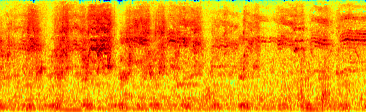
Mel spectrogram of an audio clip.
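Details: Several pigs squealing: shrill, harsh, high-pitched cries in overlapping bursts about once per second, with lower grunting tones underneath throughout.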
